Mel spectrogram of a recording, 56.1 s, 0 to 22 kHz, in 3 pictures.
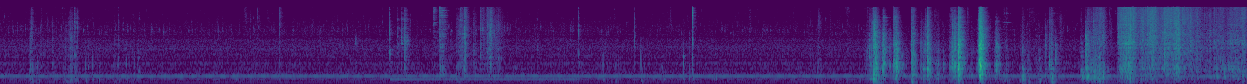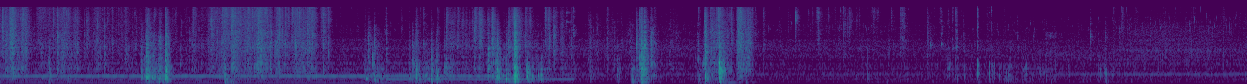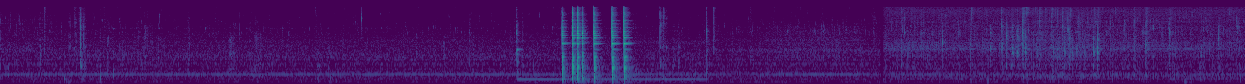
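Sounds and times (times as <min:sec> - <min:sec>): utensils clicking and knocking: 0:45.2 - 0:47.0.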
